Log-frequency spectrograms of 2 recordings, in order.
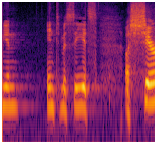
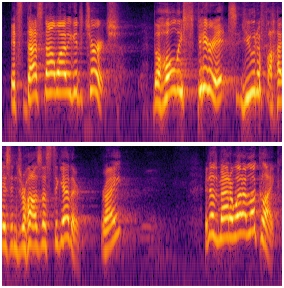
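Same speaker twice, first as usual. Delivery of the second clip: preaching emphasis; 6 semitones higher, 6 dB louder than usual. Real, not acted. Preacher driving the point home.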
